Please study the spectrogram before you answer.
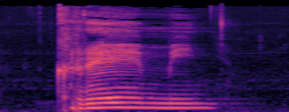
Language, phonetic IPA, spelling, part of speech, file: Ukrainian, [ˈkrɛmʲinʲ], кремінь, noun, Uk-кремінь.ogg
- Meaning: flint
